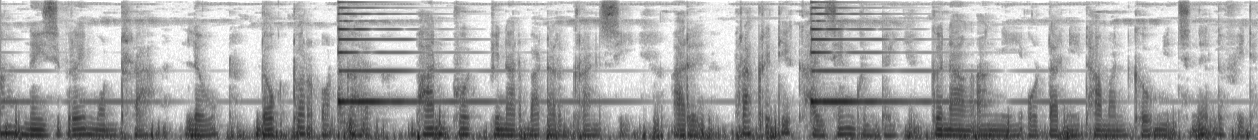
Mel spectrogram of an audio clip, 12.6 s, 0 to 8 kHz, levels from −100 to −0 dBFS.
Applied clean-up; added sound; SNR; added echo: none; Keyboard (musical); 6 dB; none.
